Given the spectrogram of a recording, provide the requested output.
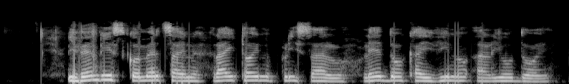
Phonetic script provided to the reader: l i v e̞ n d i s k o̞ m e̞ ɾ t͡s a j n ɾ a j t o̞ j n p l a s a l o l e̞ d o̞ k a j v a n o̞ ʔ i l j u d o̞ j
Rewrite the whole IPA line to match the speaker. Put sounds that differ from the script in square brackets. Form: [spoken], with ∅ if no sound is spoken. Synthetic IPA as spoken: l i v e̞ n d i s k o̞ m e̞ ɾ t͡s a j n ɾ a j t o̞ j n p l [i] s a l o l e̞ d o̞ k a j v [i] n o̞ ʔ [a] l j u d o̞ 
